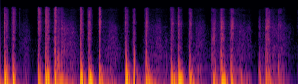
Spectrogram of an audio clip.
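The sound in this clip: Horse hooves galloping in a sound-effect gallop panned from left to right, a quick, loud run of sharp clip-clop strikes in an even, driving rhythm.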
